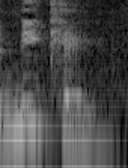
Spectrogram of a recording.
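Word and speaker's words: νίκη: It spelled like Nike, but this is the nikay that overcomemeth the world, even our faith.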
